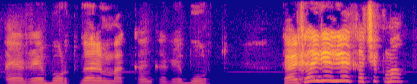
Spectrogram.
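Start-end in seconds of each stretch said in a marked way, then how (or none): 2.8-4.0 high, loud shout to a friend; calling out loud. Real, not acted. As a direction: yell him over, high and loud. Calling friend over in game. (yüksek sesle bağırarak çağırma)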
